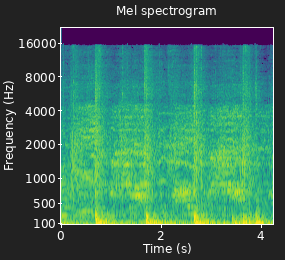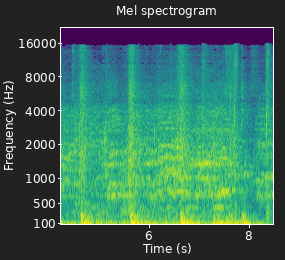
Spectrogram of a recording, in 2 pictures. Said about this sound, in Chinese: 这是日日穿行的百年地铁。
